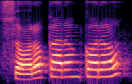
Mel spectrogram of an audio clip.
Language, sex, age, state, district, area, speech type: Odia, female, 45-60, Odisha, Cuttack, urban, spontaneous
